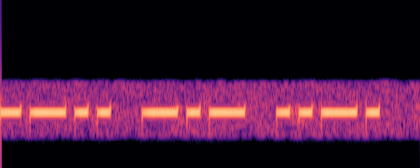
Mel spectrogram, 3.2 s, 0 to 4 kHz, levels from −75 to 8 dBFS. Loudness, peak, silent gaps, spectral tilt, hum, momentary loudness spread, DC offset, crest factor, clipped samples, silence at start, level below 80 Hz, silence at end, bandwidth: -8 LUFS; -2 dBFS; none; -4.5 dB/octave; none; 4 LU; under 0.1%; 8 dB; under 0.1%; 0 s; under -90 dBFS; 0 s; 1.3 kHz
